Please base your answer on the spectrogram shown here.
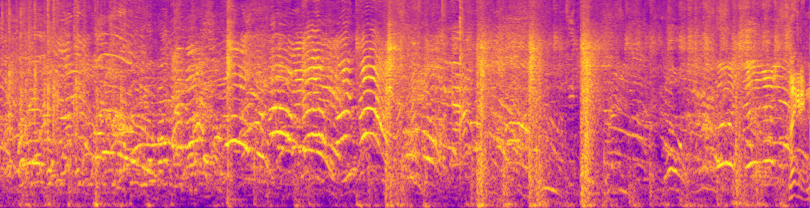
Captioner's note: crowd chatter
